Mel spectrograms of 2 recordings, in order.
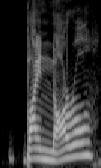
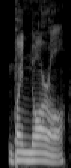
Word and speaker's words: binaural: But yeah, it's like meant to be like a binaural. I don't even know how to fucking spell it.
